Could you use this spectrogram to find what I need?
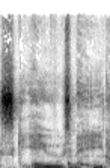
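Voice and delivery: put-on whisper. Retelling how an exam invigilator spoke into their ear: imitating someone whispering. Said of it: "whispers in my ear".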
